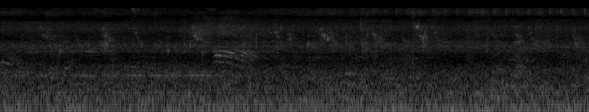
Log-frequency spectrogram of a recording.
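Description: Small birds chirping in the trees: scattered short high calls, with a pair of quick falling whistles about two seconds in, over a steady low rumble.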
